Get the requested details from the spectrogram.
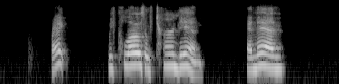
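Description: An older woman speaks with animation into a close microphone, in short phrases.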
